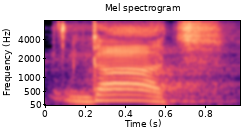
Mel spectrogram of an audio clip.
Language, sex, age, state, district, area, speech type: Maithili, male, 60+, Bihar, Saharsa, rural, read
